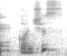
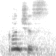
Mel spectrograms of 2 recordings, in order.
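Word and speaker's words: conscious: अगला शब्द है कॉन्शियस, यानी कि सचेत। कॉन्शियस।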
